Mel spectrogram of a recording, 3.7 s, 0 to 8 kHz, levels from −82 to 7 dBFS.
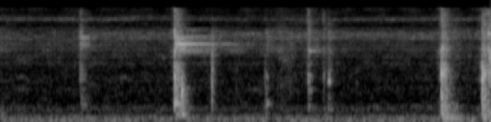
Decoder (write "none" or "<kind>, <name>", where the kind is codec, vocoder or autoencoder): autoencoder, DAC-VAE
